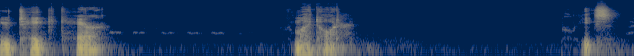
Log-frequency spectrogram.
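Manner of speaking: choked-up voice, catching with emotion. Voicing a character handing over a blade, getting choked up. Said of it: "You see she's getting choked up".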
